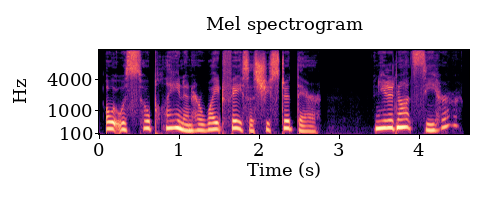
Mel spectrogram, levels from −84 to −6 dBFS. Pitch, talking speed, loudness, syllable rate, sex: 225 Hz, 245 wpm, -16 LUFS, 5.9 syllables/s, female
